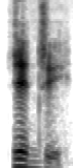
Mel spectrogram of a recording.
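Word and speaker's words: Dindi: by him is called jinji which is d-i-n-d-i but you pronounce that ginji and it's it sounds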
